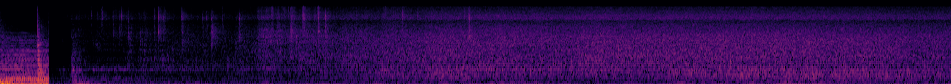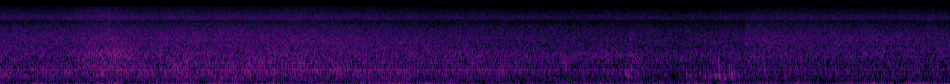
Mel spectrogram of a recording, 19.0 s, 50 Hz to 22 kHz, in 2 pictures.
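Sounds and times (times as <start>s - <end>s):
water splashing into metal tray: 0.6s - 4.8s
hot water pouring: 0.6s - 19.0s.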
